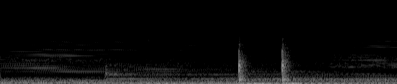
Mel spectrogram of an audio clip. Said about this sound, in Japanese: ドアの向こうの玄関からノックが聞こえた。 ごめんください。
